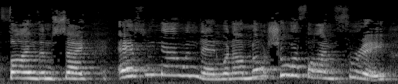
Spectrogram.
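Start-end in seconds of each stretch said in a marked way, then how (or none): 1.2-3.9 mocking quote. Mock quote of released prisoners.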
